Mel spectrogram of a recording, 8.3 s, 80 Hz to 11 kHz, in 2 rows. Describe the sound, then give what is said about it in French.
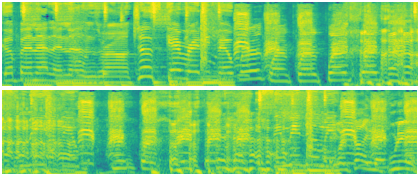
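Squeaking of an inflatable toy chicken: many loud, honking, quack-like squawks crowd together almost without pause, their pitch warbling up and down throughout. “on a des poulets gonflables depuis 3 jours, il arrête pas”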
